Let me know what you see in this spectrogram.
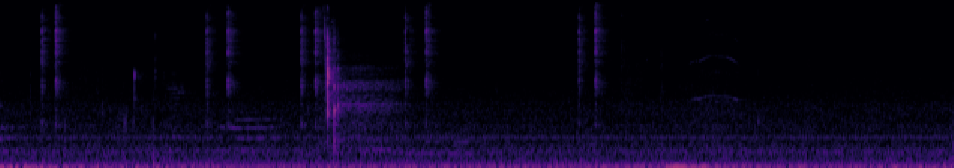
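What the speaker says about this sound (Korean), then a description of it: "클릭 한번 해보겠습니다." A few faint, crisp computer mouse clicks sound over a steady low room hum, with one sharper click standing out partway through and no voices.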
